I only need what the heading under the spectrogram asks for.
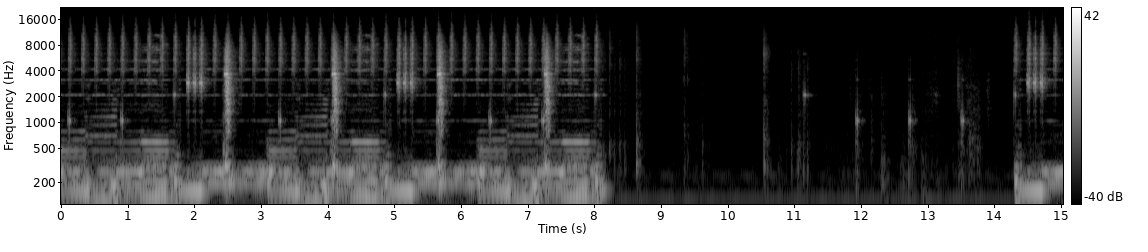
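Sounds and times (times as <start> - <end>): low electrical hum: 6.3 - 15.0.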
